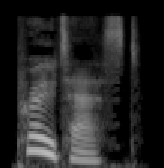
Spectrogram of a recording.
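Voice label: "present", noun, British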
